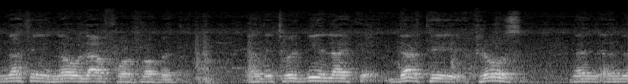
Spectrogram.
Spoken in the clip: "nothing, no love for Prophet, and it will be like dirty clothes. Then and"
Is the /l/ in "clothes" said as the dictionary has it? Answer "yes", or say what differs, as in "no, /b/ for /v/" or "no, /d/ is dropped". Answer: yes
